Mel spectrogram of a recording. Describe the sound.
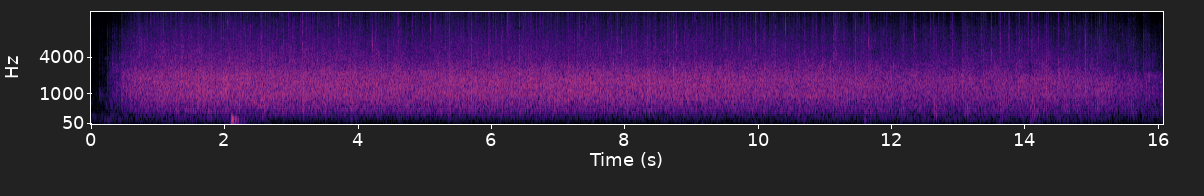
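An audience applauds to welcome a speaker at the Westminster Town Hall Forum, with loud, dense, steady clapping that starts abruptly and holds for about sixteen seconds.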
